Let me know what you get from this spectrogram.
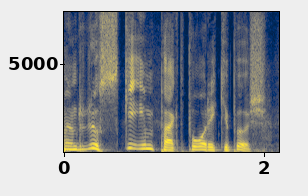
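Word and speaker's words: Puig: Så här står det, Catalan pronunciation, Ricard Push. Ruskigt mäta Push. Hur dåligt du uttalar ordet pronunciation. – Pronunciation. – Ja. Det var metakul, ja, men, att du inte kunde uttala just det ordet. – Ja, men här är faktiskt Wikipedia bra. Då har de skrivit då, katalanskt pronunciering. – Pronunciation. – Pronunciation är Ricard Push.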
